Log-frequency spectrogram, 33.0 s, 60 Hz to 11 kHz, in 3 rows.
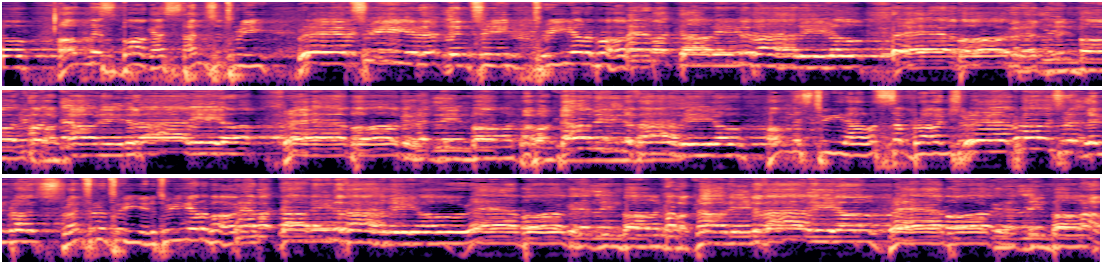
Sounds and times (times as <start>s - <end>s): Chant: 0.0s - 32.9s.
